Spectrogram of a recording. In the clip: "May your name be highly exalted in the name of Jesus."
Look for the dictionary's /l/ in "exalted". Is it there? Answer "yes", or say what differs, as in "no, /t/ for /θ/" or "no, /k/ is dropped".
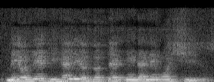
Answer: no, /l/ is dropped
